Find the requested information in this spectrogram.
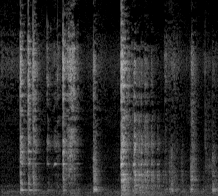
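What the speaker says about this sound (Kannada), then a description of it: "ರವನ ಇದ್ರಲ್ಲಿ ಹಾಕಿ ಎಣ್ಣೆಯಲ್ಲಿ ಹುರ್ಕೋಬೇಕು" Semolina (rava) stirred and roasted in oil in a pan for fenugreek upma, with a spoon scraping and clinking against the metal in irregular strokes, close up and without talk.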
